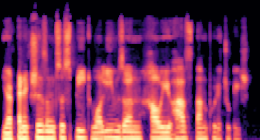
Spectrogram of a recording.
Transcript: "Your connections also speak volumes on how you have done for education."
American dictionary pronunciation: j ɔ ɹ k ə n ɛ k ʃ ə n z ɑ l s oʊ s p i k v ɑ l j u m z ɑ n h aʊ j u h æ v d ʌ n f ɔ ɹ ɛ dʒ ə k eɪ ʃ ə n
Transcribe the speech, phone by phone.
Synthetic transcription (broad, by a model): j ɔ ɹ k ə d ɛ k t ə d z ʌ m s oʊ s p i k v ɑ l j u m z ɑ n h aʊ j u h æ v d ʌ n p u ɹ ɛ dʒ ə k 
